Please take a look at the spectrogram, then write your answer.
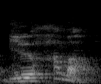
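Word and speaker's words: מלחמה: 수가 있다는 겁니다 자 히브리어의 전쟁은 이렇게 읽습니다 밀 하마 밀 하라고 읽는데 라메드 해이 다섯 단어로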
